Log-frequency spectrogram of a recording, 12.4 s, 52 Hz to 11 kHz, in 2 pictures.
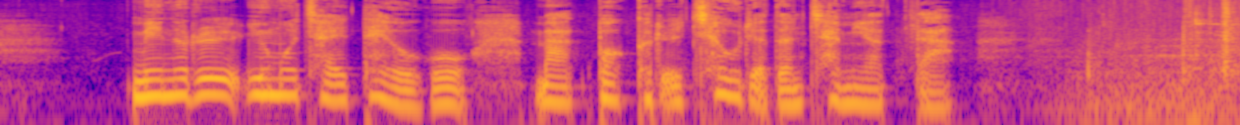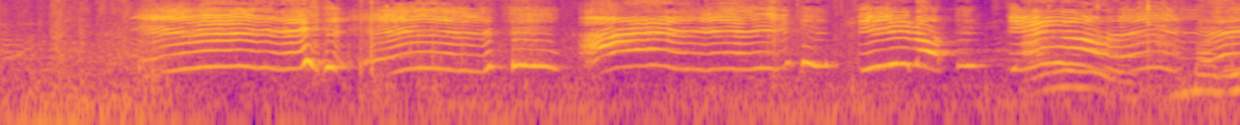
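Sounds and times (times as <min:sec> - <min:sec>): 
outdoor noise: 0:00.0 - 0:12.3
speech: 0:00.7 - 0:05.6
children shouting and squealing in a playground: 0:05.7 - 0:12.3.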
